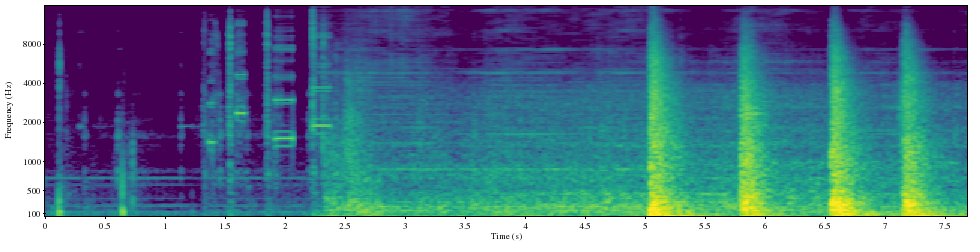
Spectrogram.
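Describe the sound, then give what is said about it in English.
A few electronic beeps give way to a steady mechanical whir of a heavy security door sliding, ending in four loud metallic clanks spaced about a second apart as it locks shut. “The security door is for your protection, as is this meeting.”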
